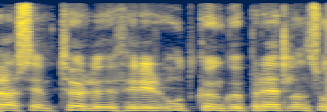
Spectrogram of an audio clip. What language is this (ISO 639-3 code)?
isl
